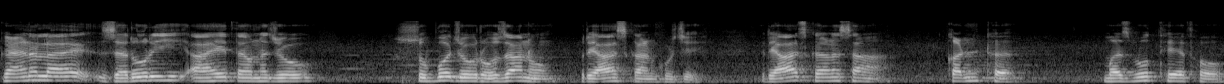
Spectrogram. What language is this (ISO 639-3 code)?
snd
